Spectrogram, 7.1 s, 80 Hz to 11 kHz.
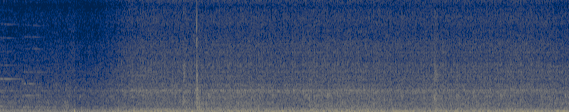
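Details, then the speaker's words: VAZ 2113/2114 (2108-family) gearbox with engine running: steady low hum with a faint constant whine/whistle from the two fifth-gear bearings; slight idle rpm fluctuation also noted; bearings to be replaced. "Сейчас там отчетливо слышен свист подшипников. Здесь. Если вы можете это услышать, то, по сути, это исходит от двух подшипников пятой передачи , которые расположены, ну, наша коробка передач находится здесь, под пятой передачей."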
